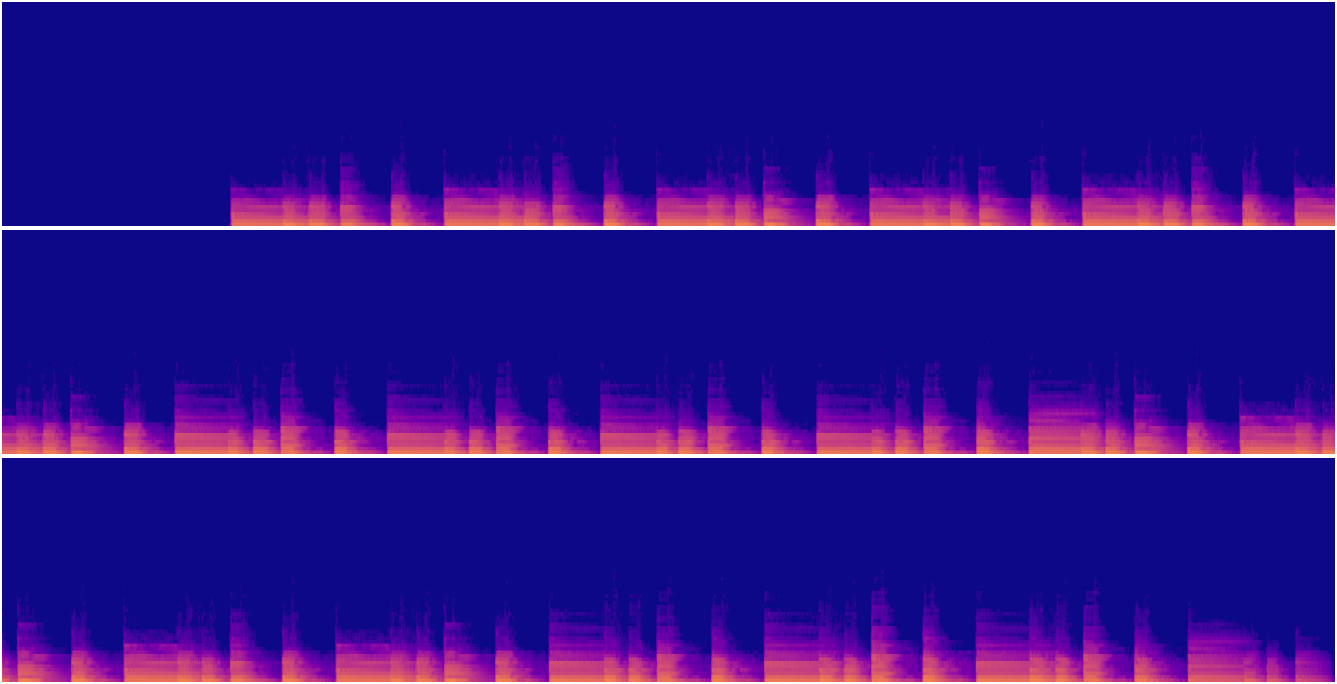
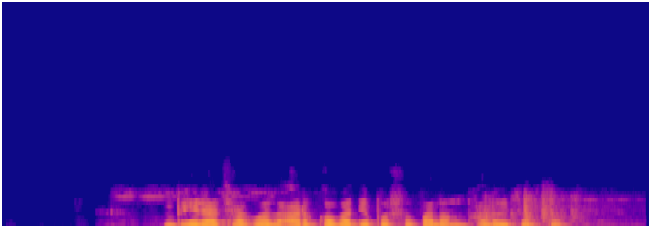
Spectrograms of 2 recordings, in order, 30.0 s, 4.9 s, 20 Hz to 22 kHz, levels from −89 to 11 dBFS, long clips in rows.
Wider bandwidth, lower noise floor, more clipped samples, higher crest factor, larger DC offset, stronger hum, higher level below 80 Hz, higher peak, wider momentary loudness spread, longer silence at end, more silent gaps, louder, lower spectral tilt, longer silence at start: first, 5.6 kHz vs 4.3 kHz; about the same, under -90 dBFS vs -87 dBFS; neither; about the same, 16 dB vs 18 dB; neither; neither; first, -46 dBFS vs -56 dBFS; second, -10 dBFS vs -2 dBFS; second, 5 LU vs 12 LU; second, 0.1 s vs 0.55 s; neither; second, -27 LUFS vs -18 LUFS; second, -10.5 dB/octave vs -12 dB/octave; first, 1.75 s vs 1.25 s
